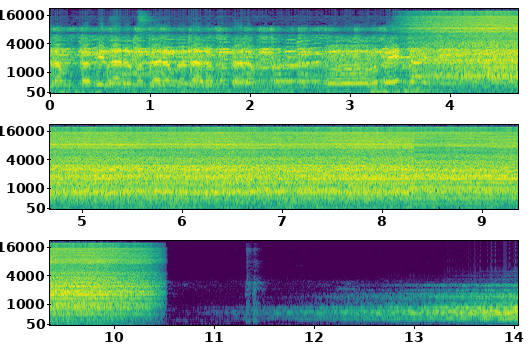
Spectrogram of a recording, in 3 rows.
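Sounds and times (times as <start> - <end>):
small electric blower whirring: 3.5 - 10.5.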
